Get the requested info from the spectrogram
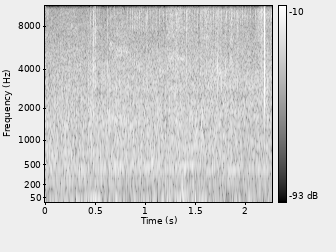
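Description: Bicycle moving along an asphalt road: a steady buzzing hum over rushing road and wind noise, with a light click about half a second in.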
